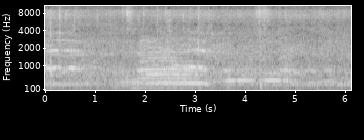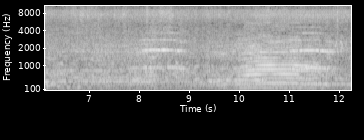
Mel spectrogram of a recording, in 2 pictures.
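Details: Cattle carried on an overloaded truck, lowing loudly: long, drawn-out harmonic moos from several animals overlap in bursts around two, four, eight and ten seconds, over a steady engine rumble.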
